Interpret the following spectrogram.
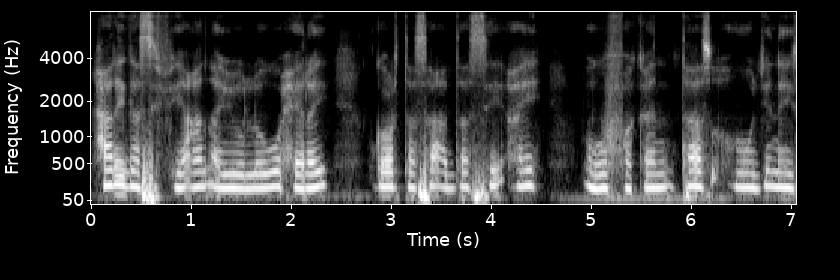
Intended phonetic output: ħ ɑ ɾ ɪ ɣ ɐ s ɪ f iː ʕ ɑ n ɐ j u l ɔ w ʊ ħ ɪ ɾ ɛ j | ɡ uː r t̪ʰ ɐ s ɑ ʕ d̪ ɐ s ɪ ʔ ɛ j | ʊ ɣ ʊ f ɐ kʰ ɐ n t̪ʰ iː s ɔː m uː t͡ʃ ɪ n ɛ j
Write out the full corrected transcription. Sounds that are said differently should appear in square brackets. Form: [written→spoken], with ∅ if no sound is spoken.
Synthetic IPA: ħ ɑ ɾ ɪ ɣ ɐ s ɪ f iː ʕ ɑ n ɐ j [u→uː] l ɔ [w→ɣ] ʊ ħ ɪ ɾ ɛ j | ɡ [uː→ɔː] r t̪ʰ ɐ s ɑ ʕ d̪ ɐ s ɪ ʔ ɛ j | ʊ ɣ ʊ f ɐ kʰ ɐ n t̪ʰ [iː→aː] s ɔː m uː t͡ʃ ɪ n ɛ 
